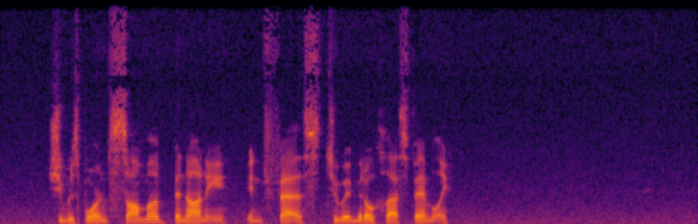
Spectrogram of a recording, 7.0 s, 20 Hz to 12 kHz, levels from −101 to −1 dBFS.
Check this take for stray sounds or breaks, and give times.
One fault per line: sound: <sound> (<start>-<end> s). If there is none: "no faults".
no faults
